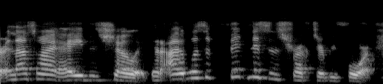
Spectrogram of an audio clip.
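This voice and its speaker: Very wide pitch swings in a woman's fairly high voice. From United States, Soviet-born refugee. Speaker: day trader and trading educator. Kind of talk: webinar presentation.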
